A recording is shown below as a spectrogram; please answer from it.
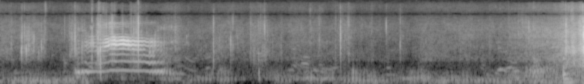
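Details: Cream-coloured stray cat outdoors, pleased by face rubbing but protesting with kicks when its body is touched; one clear meow near the start, then quiet rustling and handling sounds.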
